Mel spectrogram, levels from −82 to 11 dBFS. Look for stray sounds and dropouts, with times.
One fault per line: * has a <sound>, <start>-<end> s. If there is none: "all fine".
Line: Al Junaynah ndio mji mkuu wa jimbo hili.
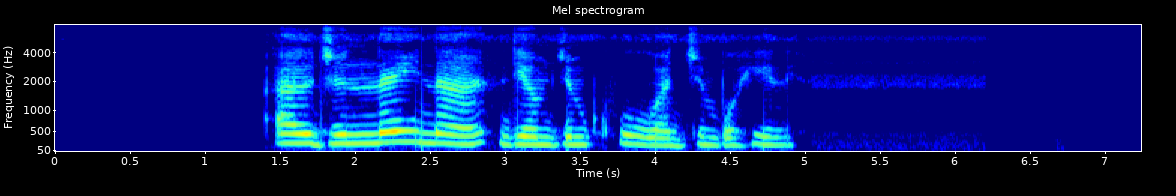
all fine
